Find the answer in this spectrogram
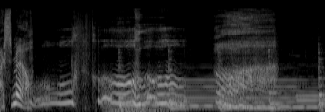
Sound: groaning

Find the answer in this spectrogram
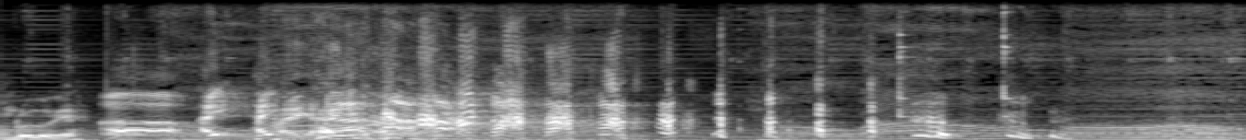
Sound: laughs

